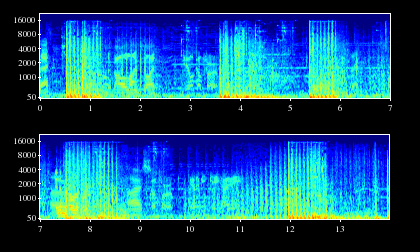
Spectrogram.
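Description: Rapid bursts of automatic rifle fire crack loudly, close by.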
